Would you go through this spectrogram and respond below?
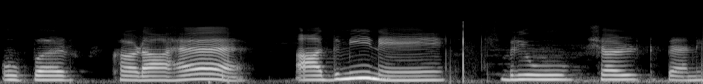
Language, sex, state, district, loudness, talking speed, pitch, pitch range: Hindi, female, Punjab, Fazilka, -15 LUFS, 70 wpm, 205 Hz, 195-220 Hz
